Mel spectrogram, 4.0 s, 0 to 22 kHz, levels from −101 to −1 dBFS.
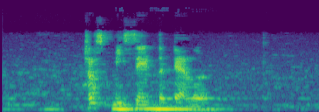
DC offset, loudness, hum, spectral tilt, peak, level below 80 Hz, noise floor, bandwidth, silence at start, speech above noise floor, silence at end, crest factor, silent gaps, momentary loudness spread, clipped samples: under 0.1%; -13 LUFS; none; -4.5 dB/octave; 0 dBFS; -46 dBFS; -48 dBFS; 7.2 kHz; 0.1 s; 35 dB; 1.2 s; 16 dB; none; 24 LU; under 0.1%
